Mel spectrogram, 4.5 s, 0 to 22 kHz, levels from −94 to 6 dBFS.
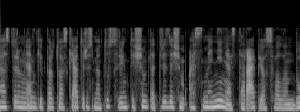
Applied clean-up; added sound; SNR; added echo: none; none; none; none.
